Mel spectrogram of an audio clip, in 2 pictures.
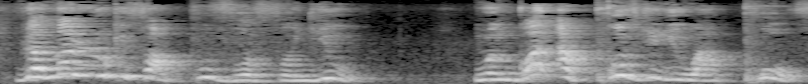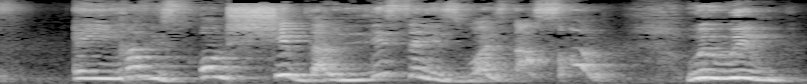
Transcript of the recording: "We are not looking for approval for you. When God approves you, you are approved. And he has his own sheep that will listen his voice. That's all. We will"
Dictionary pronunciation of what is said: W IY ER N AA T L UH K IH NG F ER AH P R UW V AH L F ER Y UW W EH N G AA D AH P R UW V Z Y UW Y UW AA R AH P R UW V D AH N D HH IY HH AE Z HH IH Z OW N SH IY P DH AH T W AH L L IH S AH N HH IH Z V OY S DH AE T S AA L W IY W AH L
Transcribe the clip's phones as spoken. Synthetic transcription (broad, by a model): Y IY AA N AA T L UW K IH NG F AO AH P R UW V AH L F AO Y UW W EH N G AA D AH P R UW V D Y UW Y UW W L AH P R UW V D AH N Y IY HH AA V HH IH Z OW N SH IY P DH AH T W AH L L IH S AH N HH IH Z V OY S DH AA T S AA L W IY W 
